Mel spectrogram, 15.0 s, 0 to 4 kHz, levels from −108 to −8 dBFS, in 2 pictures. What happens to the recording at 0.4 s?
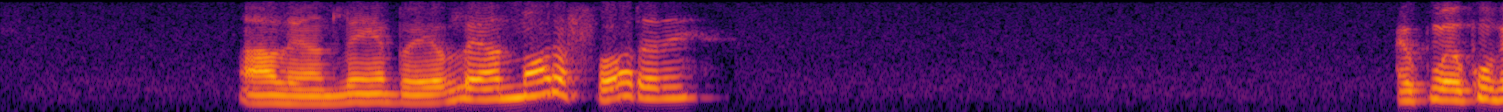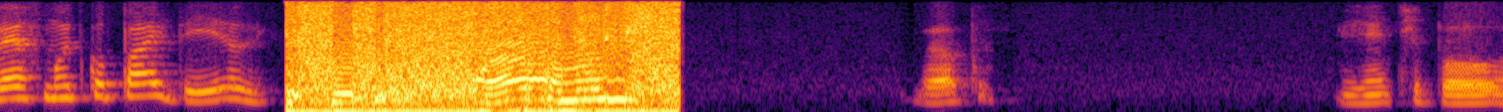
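Nothing goes wrong at 0.4 s: the speech there carries on intact, with only the narrow, telephone-like band of its A-law G.711 coding, which sounds as it should.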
